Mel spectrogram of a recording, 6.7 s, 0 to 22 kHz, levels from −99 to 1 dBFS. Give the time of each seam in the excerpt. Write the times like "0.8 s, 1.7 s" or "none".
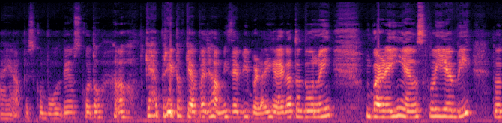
none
